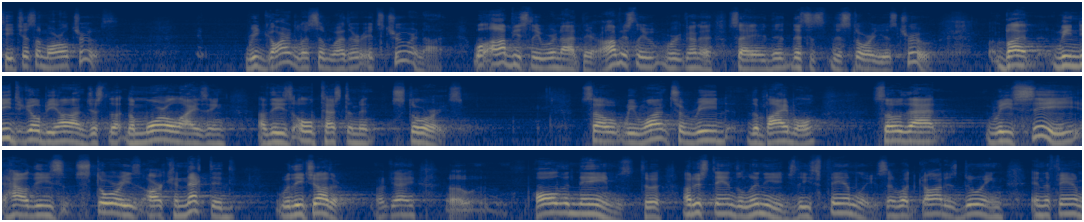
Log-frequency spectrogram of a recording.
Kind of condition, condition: setting, large echoing room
